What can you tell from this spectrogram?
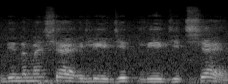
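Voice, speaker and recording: The room echo is audible as a man talks. Background noise is also noticeable. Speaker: mystic commentator. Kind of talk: casual chat. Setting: live stream.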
